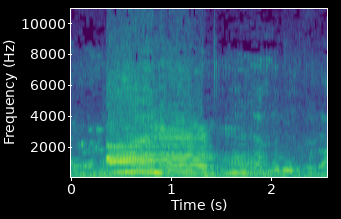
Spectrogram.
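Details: A Sahiwal bull calf at Ambari cattle market in Tangail, Bangladesh, on Friday 25 August gives one loud, rich moo lasting about a second, slightly rising, then a softer lowing follows amid market noise.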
